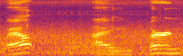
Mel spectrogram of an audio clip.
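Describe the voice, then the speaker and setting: A man speaks at a very slow pace. Loud background noise fills the recording. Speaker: trash picker. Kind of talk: interview answer. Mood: wry, humorous. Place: farm. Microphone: camera far.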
